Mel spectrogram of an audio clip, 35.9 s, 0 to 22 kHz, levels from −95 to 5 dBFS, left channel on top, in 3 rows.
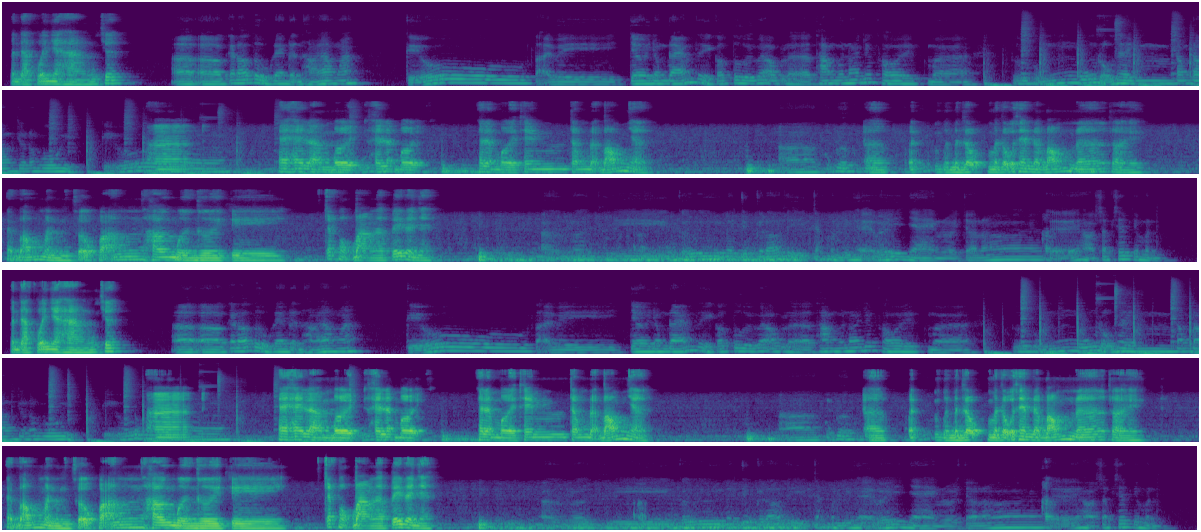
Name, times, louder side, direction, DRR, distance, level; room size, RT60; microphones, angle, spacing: voice 1, 0.1-1.2 13.4-13.8 14.7-16.2 16.7-18.4 20.6-23.4 24.0-26.8 27.2-28.3 34.4-34.5, right 6 dB, 55° right, 0.3 m, -24 dB
voice 2, 1.7-3.5 4.0-9.7 10.1-12.7 13.0-14.3 14.7-16.1 19.7-20.8 21.1-21.3 29.3-35.5, equal, 55° left, 1.2 m, -41 dB
sound 1, 9.8-12.2 12.4-15.2 15.4-15.7, right 3 dB, 70° right, 0.8 m, -46 dB
sound 2, 13.6-32.9, left 1 dB, 25° left, 0.5 m, -43 dB
5.9 x 2.9 x 2.8 m
head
